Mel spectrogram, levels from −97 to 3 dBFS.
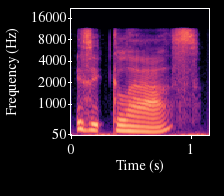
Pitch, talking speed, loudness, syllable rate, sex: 175 Hz, 155 wpm, -15 LUFS, 2.9 syllables/s, female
